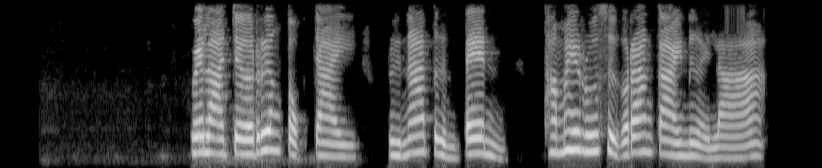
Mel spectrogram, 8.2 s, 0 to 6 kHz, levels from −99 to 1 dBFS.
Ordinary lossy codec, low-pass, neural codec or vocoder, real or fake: none; 5.4 kHz; none; real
